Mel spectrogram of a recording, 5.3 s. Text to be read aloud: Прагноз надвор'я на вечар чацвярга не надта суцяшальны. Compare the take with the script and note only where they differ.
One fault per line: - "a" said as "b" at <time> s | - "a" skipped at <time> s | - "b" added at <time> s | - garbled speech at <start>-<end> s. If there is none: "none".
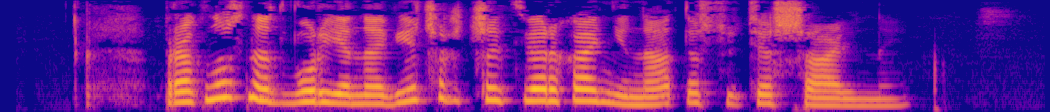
none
